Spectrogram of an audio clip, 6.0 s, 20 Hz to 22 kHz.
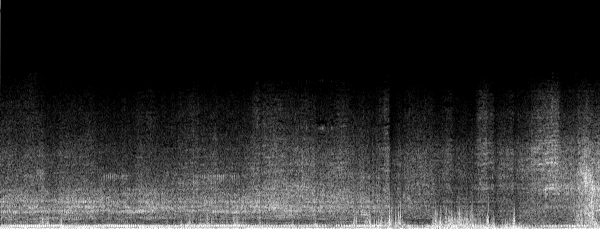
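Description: Honda 70 trail bike's small four-stroke single-cylinder engine running, its pitch rising and falling with the throttle, with a few short knocks about halfway through.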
